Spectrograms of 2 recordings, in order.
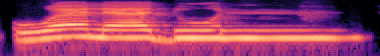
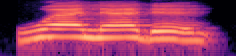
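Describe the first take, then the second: First: The word ends with a nasal 'un' sound. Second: The word stops on a bouncing 'd' sound. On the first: The reader continues without stopping. "Give the wasut um, because you are pronouncing tanween" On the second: The reader stops at this word. "You will give sukoon at the end, and dal with sukoon will get sifa of qalqala"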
